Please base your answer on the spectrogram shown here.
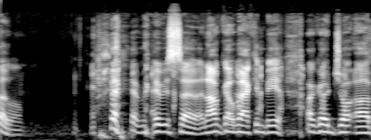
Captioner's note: laughing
